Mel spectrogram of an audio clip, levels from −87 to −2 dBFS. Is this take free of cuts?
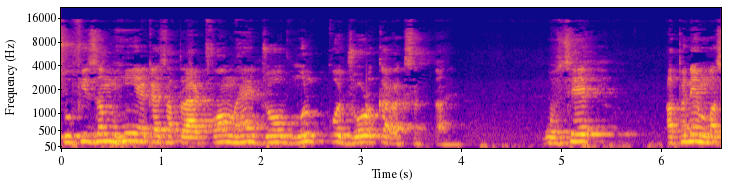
yes; 0 cuts

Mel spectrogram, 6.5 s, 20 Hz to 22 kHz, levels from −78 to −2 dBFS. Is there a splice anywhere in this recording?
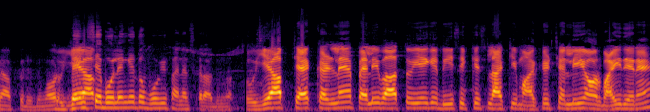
no; 0 cuts

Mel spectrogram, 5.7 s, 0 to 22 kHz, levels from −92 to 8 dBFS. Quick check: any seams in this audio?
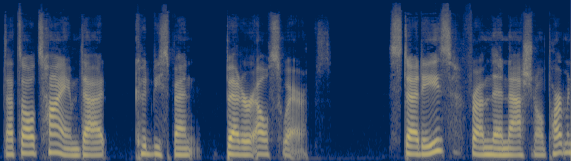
yes; 1 cut; at 1.2 s

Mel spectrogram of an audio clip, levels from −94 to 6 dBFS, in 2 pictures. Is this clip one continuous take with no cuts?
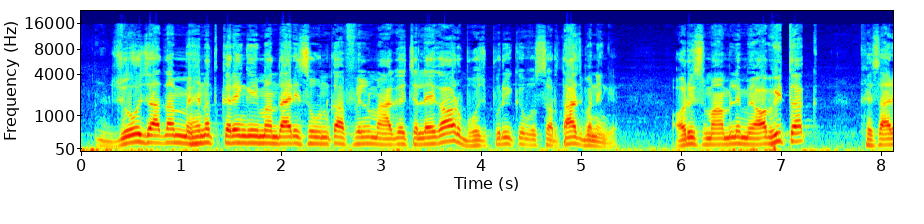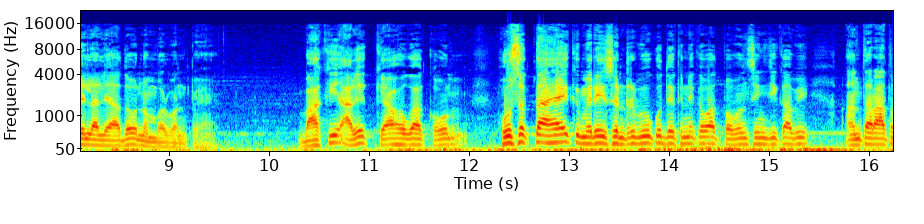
yes; 0 cuts

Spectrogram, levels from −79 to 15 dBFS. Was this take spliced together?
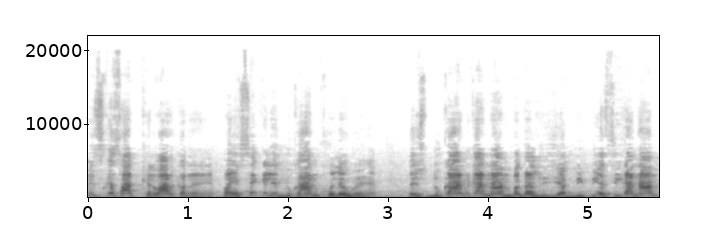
yes; 1 cut; at 1.3 s

